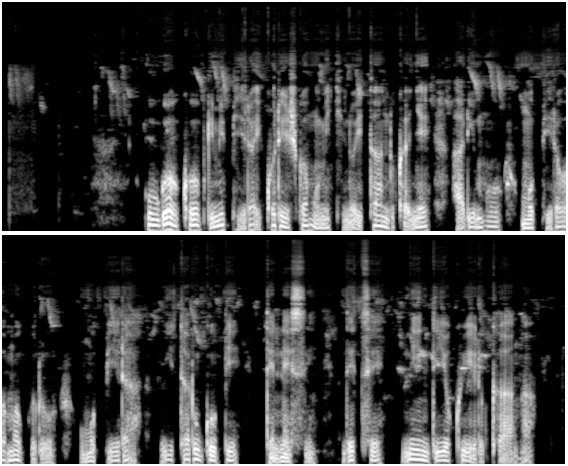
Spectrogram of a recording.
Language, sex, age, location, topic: Kinyarwanda, male, 18-24, Huye, health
